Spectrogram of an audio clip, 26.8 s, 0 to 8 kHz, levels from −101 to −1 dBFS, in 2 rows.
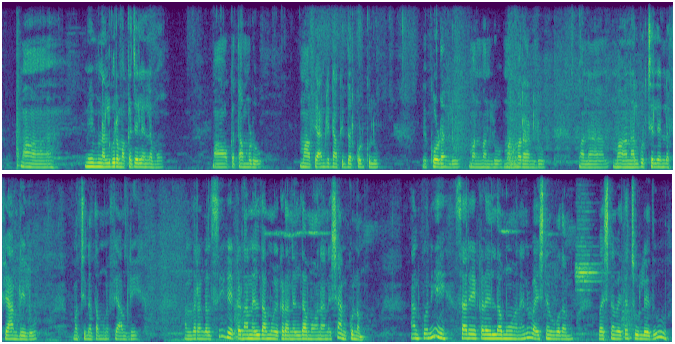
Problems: background sounds at intervals, continuous background conversations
